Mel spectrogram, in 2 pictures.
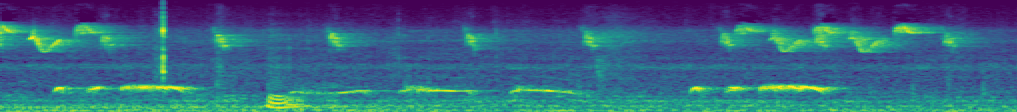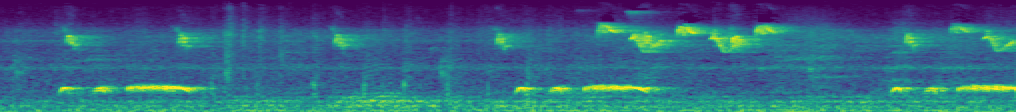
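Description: Spotted doves, a Thai variety, coo repeatedly in short rhythmic phrases close by, with higher chirps and twitters layered between the calls and one brief low thump, no voices.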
